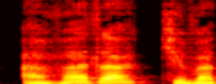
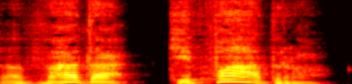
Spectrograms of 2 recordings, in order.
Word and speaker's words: Avada Kedavra: la casser donc voilà pour ceux qui disent havas d'akiva tendance avada kedavra prononcé bien la femme devra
